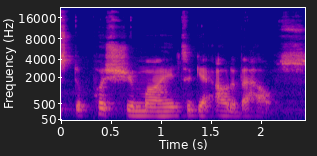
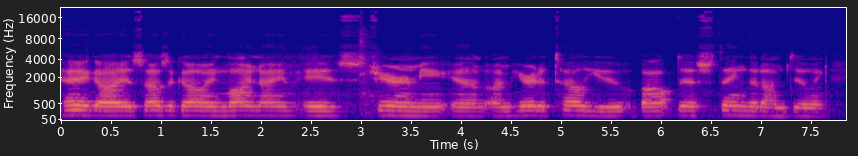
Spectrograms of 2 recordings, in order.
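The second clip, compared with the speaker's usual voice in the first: slow, dead-level, completely monotone droning delivery. Imitating how clients introduce themselves, in a completely monotone delivery. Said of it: "You're completely monotone".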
